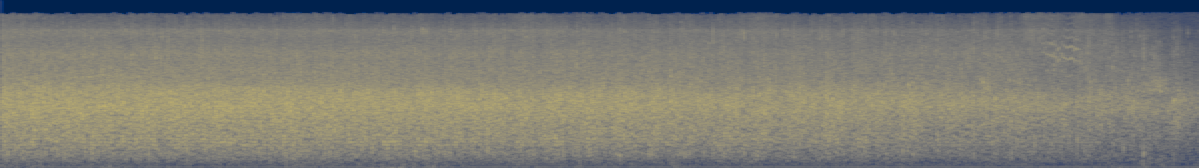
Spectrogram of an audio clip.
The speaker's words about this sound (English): Is that a great feeling? If you feel good about that, clap your hands.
